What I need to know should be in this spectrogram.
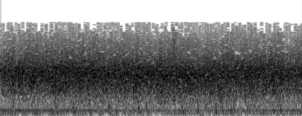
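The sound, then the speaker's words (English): A studio audience applauding to welcome the radio audience, a loud, even, continuous roar of clapping with a faint low hum beneath it. “let's hear you welcome our distinguished guests from north, east, south, and west, the great American radio audience”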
